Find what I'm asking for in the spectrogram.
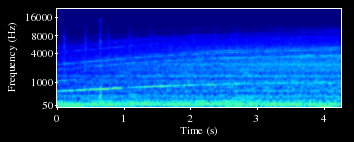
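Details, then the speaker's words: Pilatus PC-12 NGX turboprop, three weeks old, cockpit during engine start after starter switch pushed, battery minimum 24 VDC, both fuel pumps active: steady whine climbing smoothly as the turbine spools over a low rumble; normal start. "starter switch push momentarily checked and now the engine is starting"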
